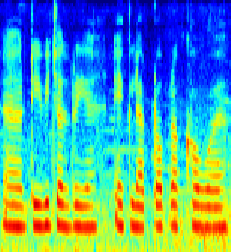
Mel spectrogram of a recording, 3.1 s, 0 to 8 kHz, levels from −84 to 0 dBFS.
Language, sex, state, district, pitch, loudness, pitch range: Hindi, female, Bihar, West Champaran, 215 Hz, -14 LUFS, 210-220 Hz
